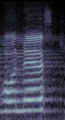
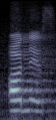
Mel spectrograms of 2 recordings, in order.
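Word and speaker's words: honest: हमारे यहाँ पर क्या है, H जो है वो साइलेंट है, H साइलेंट है, मतलब H से नेक्स्ट जो लेटर है हम उसके साउंड पढ़ेंगे। इसको हमने क्या पढ़ा, एयर पढ़ा, इसको ऑनेस्ट, ऑनर, आर।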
